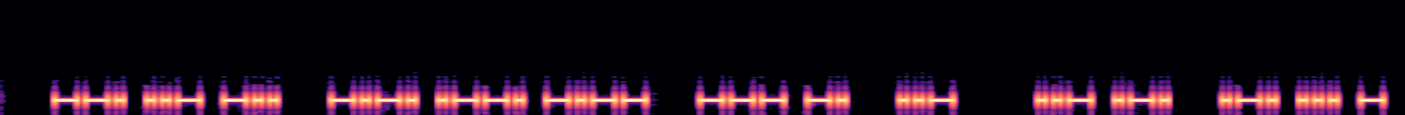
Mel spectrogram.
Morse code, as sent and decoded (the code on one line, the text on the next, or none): --. ..- -.. / -.-. .--. -.-- / --- -. / ..- / ..- .-. / .-. ... -
GUD CPY ON U UR RST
